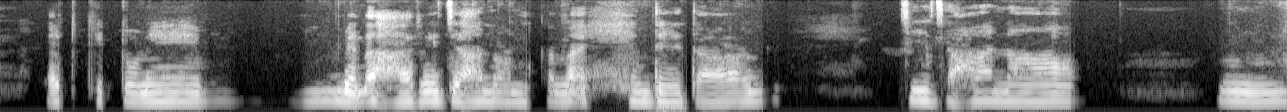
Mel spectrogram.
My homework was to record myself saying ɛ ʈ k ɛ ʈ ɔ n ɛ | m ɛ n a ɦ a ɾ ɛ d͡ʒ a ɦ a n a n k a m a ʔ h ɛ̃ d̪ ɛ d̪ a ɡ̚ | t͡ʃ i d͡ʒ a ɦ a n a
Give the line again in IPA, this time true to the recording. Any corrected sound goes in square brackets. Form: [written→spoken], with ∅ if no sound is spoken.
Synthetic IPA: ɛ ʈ k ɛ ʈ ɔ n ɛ | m ɛ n a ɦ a ɾ ɛ d͡ʒ a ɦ a n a n k a [m→n] a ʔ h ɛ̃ d̪ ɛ d̪ a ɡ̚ | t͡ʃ i d͡ʒ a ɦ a n a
